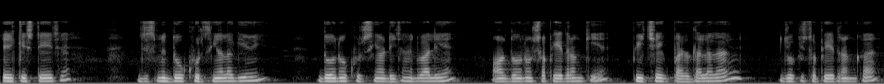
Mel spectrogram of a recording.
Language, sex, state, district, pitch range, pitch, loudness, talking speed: Hindi, male, Uttar Pradesh, Etah, 140-165 Hz, 150 Hz, -25 LUFS, 195 wpm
